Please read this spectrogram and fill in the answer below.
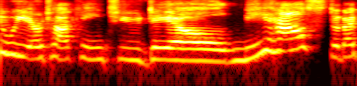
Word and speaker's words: Niehaus: Today we are talking to Dale Niehaus. Did I pronounce that right?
